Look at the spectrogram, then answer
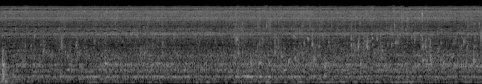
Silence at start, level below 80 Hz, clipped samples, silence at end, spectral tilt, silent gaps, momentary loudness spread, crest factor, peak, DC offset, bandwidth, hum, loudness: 0 s; -64 dBFS; under 0.1%; 0 s; 0 dB/octave; none; 1 LU; 22 dB; -6 dBFS; under 0.1%; 16.5 kHz; none; -24 LUFS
